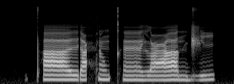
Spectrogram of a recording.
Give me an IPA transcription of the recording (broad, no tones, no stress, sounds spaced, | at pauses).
pʰ aː ɪ̯ ɾ ɛ ħ ɾ ũ kʰ ɛ̃ː lʲ ʕ a n d͡ʒ i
